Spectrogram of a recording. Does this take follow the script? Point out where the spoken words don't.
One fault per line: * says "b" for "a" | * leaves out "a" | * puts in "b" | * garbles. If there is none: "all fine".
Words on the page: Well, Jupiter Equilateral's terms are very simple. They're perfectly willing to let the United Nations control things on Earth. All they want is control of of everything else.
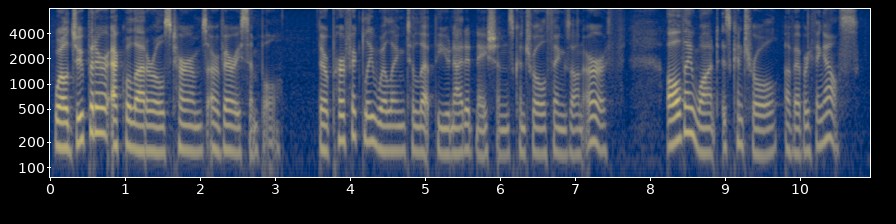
* leaves out "of"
